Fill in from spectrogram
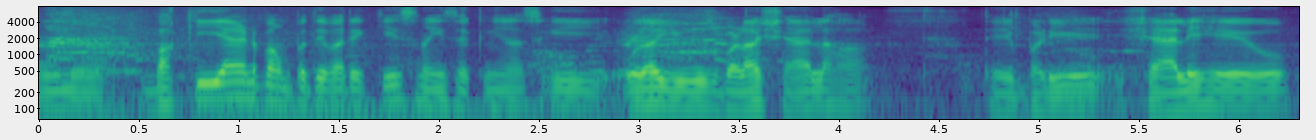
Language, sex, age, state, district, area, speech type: Dogri, male, 18-30, Jammu and Kashmir, Reasi, rural, spontaneous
